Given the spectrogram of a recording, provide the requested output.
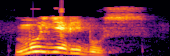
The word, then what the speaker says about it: mulieribus: In mulieribus. Donc, on applique bien la règle. U, c'est ou, et E, c'est E. Mulieribus.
